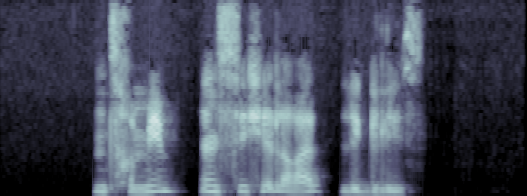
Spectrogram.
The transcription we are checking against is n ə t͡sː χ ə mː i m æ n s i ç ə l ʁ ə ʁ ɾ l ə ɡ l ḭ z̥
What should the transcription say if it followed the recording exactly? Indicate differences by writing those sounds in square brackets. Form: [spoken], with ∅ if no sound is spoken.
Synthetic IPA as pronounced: n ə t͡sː χ ə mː i m æ n s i ç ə l ʁ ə [∅] ɾ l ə ɡ l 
